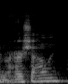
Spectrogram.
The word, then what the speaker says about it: Mahershala Ali: This is the Mahershala Ali? – Yeah. – I'm saying that right? Mahershala Ali? – Yes.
